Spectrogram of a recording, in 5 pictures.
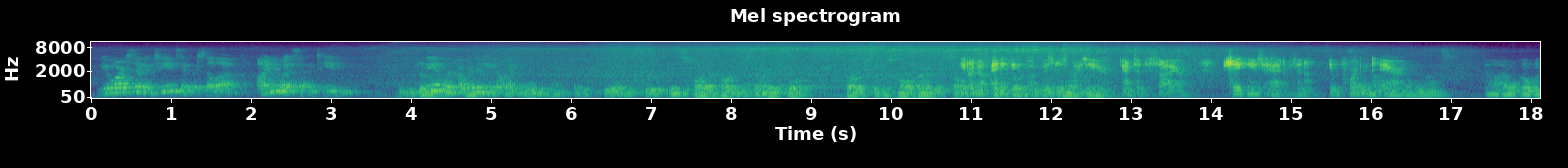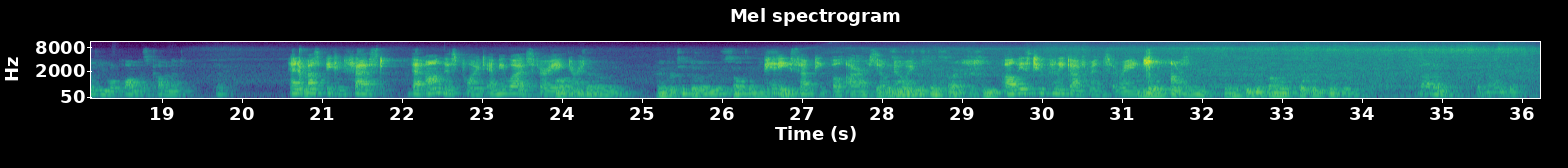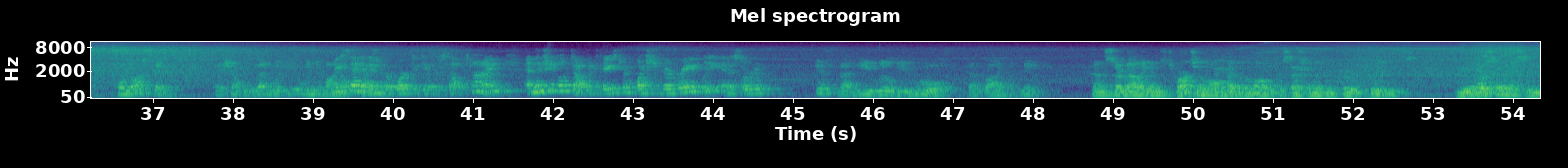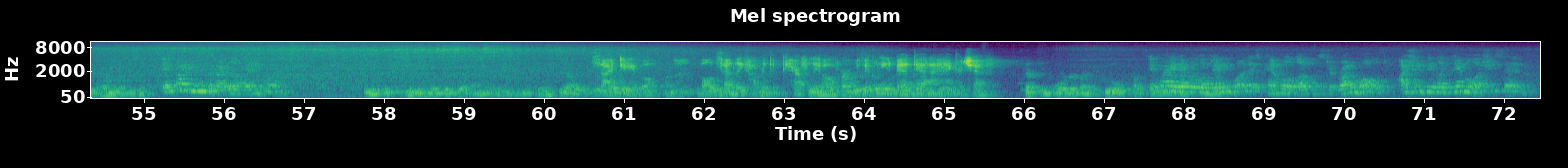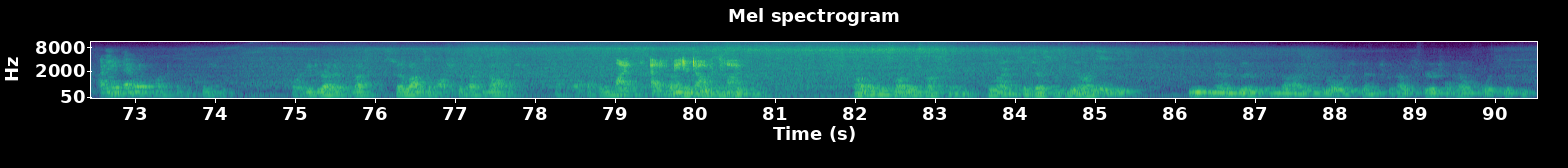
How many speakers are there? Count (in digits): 5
